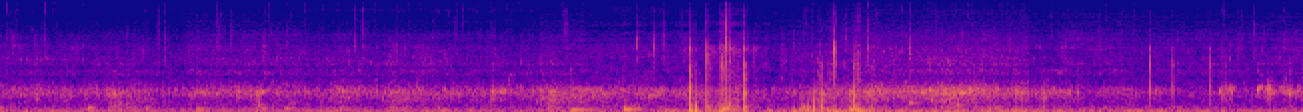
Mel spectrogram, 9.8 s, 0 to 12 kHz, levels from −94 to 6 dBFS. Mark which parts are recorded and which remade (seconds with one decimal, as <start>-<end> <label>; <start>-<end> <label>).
0.0-4.4 recorded; 4.4-5.8 remade; 5.8-9.8 recorded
